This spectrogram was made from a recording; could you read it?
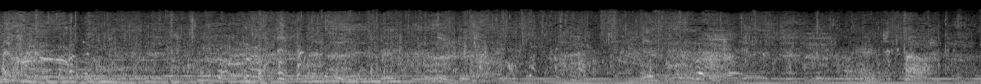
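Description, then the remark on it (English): Water from a well pours and splashes steadily for about ten seconds, a dense, continuous rush with scattered splatters, fairly loud, with a low hum running underneath. “When you desperately need water and you find it, you drink deeply, you drink joyfully, you splash it all over yourselves, you enjoy it, and it saves your life.”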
